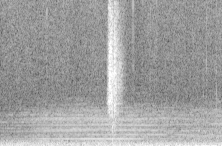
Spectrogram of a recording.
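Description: A soft game menu click sounds once.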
